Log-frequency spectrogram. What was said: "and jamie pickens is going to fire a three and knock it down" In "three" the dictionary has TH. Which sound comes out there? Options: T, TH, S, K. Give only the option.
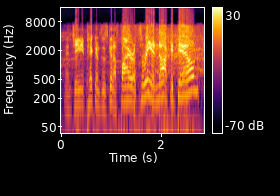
TH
